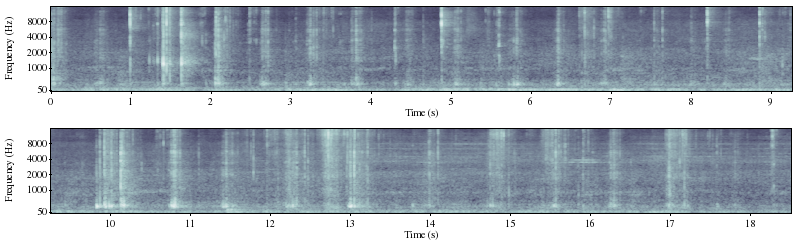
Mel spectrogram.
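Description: Close-up crunching and chewing of hard chunks of roasted edible clay, in irregular sharp crunches with louder clusters about one and a half, ten and thirteen seconds in.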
